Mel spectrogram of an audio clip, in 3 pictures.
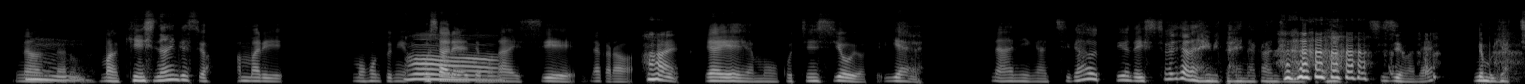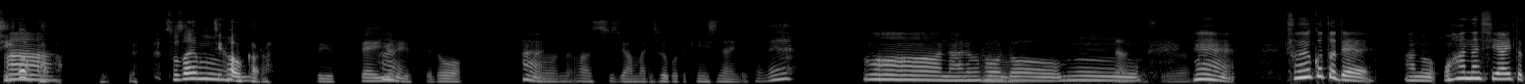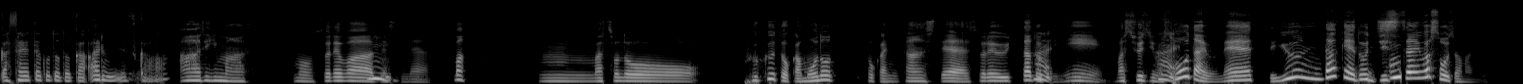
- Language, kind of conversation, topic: Japanese, advice, 支出の優先順位をどう決めて、上手に節約すればよいですか？
- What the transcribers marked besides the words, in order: laugh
